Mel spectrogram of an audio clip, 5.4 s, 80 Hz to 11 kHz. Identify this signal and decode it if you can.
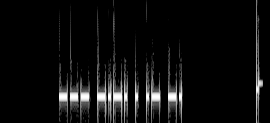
Morse code, heard as a keyed tone, about 22 wpm, 700 Hz. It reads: OCEAN
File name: 5 Letter Words - First 3 Letters Given - 22wpm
